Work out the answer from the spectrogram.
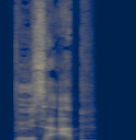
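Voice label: German "büße ab"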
